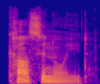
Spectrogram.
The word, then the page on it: carcinoid: British English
